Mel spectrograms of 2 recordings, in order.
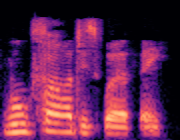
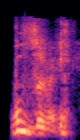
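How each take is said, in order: First: The name is said with all its syllables. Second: The name is squeezed into three short syllables. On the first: "they don't pronounce it Wolf Ardersworthy" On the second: "miss out the entire two-thirds of the word and just go"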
